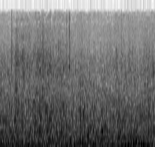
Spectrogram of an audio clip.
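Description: Wind blusters across the north coast beach of Tegal in the late afternoon, a steady rumbling rush of air against the microphone with faint surf beneath and no voices.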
